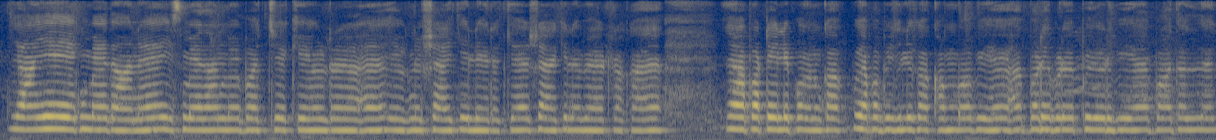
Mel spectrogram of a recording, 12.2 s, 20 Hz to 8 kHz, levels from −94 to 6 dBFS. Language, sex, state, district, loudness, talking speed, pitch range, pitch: Hindi, female, Uttar Pradesh, Muzaffarnagar, -25 LUFS, 230 wpm, 240-250 Hz, 245 Hz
